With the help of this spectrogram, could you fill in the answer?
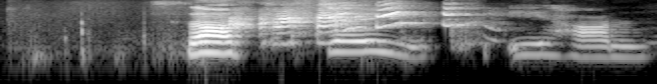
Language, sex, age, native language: Icelandic, male, 8, Icelandic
